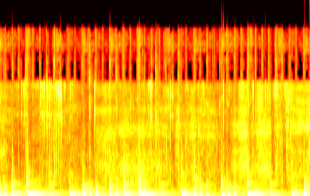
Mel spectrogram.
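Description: Background music with a steady beat and a bass note repeating about once a second.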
